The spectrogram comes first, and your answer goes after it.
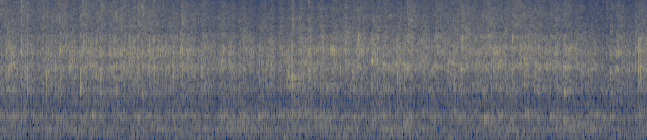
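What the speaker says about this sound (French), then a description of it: "Tu fouettes." Vanilla sugar being whisked by hand into a mixture, a steady close scraping, swishing rhythm that runs unbroken the whole time with no voices.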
